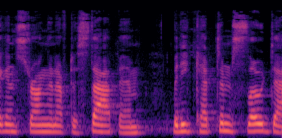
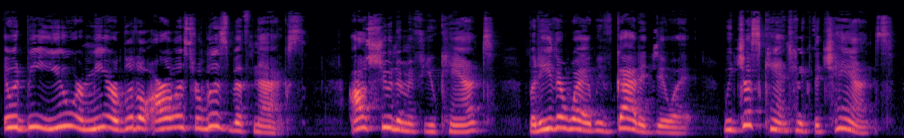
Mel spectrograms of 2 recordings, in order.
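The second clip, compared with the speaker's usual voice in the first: higher, a touch of tearful pleading; mild sobbing; 6 semitones higher than usual. A narrator's reading. Mama tells her son the dog must be shot, mildly sobbing. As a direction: hold back tears as you insist. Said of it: "she sobbed".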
